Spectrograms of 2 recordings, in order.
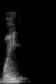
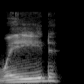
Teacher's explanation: we have long vowels when we have a voiced ending. So if you think about the difference between the word wait and wade, yeah, one ends with a T and one ends with a D, but it's hard to hear those because you're ending your word there.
